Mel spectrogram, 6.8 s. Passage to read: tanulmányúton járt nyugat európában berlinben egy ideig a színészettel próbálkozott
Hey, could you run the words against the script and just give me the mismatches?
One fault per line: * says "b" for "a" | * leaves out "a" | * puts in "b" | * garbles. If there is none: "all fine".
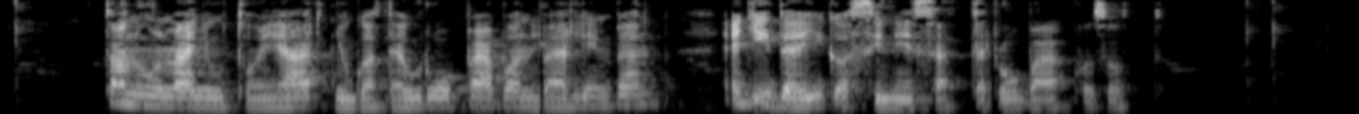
all fine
